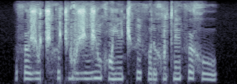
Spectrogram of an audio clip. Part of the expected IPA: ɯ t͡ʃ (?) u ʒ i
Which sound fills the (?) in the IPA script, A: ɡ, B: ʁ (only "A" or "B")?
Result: A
